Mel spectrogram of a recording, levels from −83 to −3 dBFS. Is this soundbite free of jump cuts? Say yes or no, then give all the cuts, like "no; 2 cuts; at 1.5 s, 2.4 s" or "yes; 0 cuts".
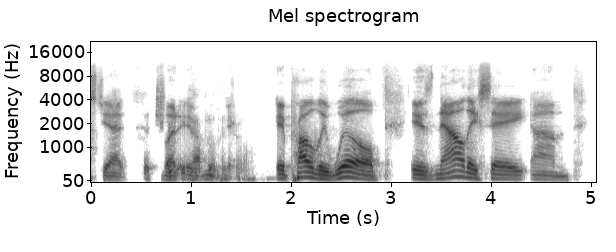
yes; 0 cuts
